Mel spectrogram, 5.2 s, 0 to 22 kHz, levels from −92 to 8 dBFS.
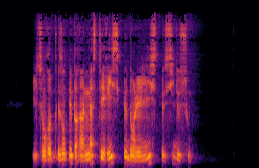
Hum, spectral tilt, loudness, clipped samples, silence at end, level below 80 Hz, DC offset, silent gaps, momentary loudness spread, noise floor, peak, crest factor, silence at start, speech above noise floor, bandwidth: none; -2.5 dB/octave; -18 LUFS; under 0.1%; 1.35 s; -70 dBFS; under 0.1%; none; 10 LU; -84 dBFS; -2 dBFS; 18 dB; 0.65 s; 66 dB; 16.5 kHz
